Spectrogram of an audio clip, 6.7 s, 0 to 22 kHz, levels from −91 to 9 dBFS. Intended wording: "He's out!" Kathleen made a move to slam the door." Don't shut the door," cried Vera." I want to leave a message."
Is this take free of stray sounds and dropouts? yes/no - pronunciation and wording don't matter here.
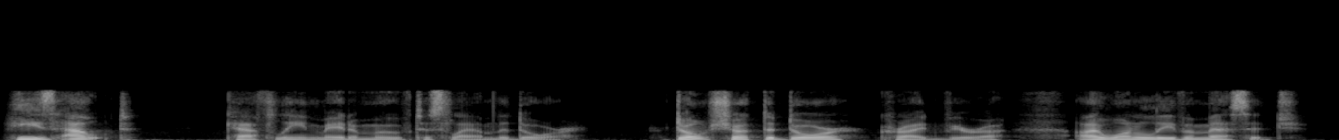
yes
